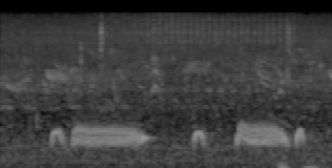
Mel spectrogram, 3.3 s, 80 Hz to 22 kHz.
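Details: Ring-necked dove at an African waterhole, likely Kruger, 26 September 2025, gives its rhythmic three-part coo, short, long drawn, short clipped, twice over low rumble; a golden-tailed woodpecker squawks nearby.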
